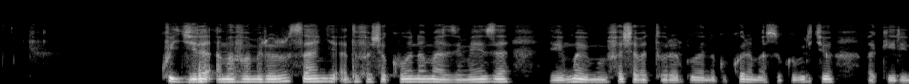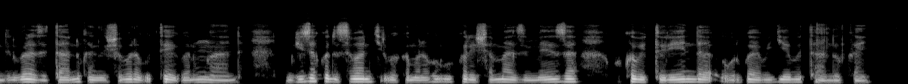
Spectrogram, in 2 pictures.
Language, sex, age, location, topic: Kinyarwanda, male, 25-35, Huye, health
